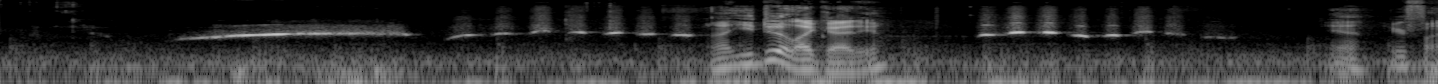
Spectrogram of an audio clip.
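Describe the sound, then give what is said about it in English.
Soft, breathy human whistling in a few wavering phrases, thin and a little airy, with a person briefly speaking in the middle and again near the end. “It sounds it's a fun. very ghostly whisper. Yeah, it's a ghostly you know, whisper. Whistle.”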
